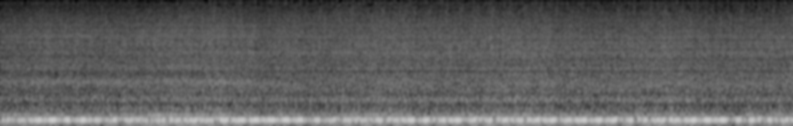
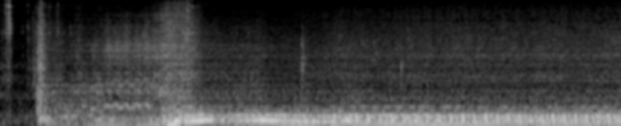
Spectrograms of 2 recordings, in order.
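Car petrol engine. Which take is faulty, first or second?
second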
